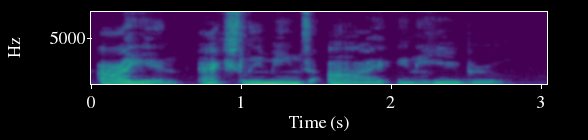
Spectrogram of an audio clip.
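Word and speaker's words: עין: Now the sound or the full pronunciation of this letter is ayin, but you never say the full pronunciation in a Hebrew word. You only say the first sound, I, like the I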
